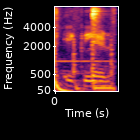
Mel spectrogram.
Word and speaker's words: accolade: आज का वर्ड है एक्लेड, ACCOLADE। इसका मतलब होता है हिंदी में शाबाशी। इसको प्रोनाउंसिएशन करते हैं एक्लेड से, ठीक है।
